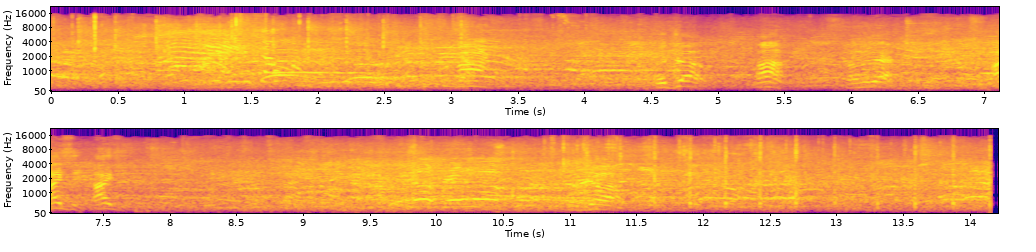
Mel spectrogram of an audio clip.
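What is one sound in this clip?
A large crowd chatters and shouts in an echoing hall.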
